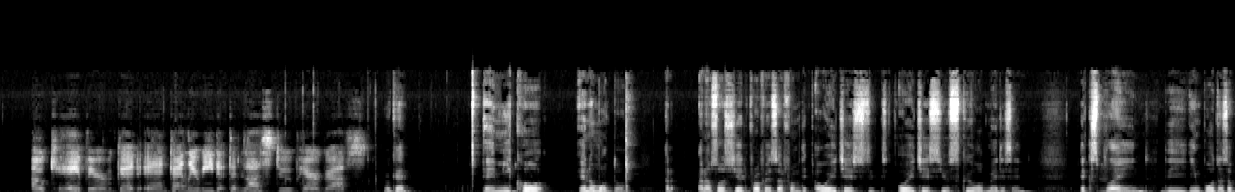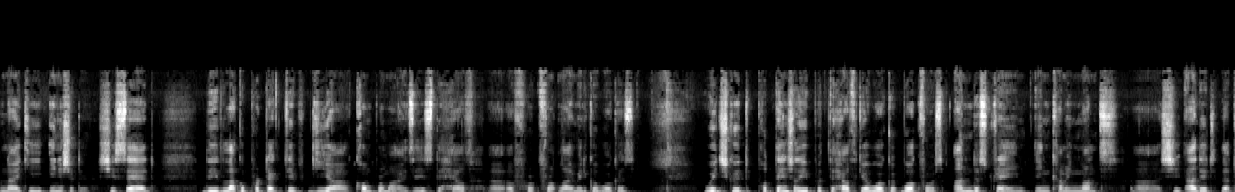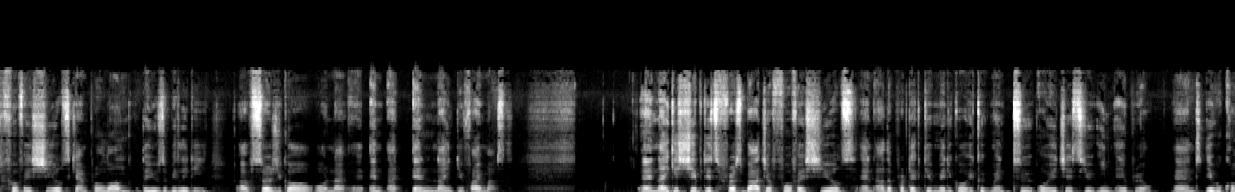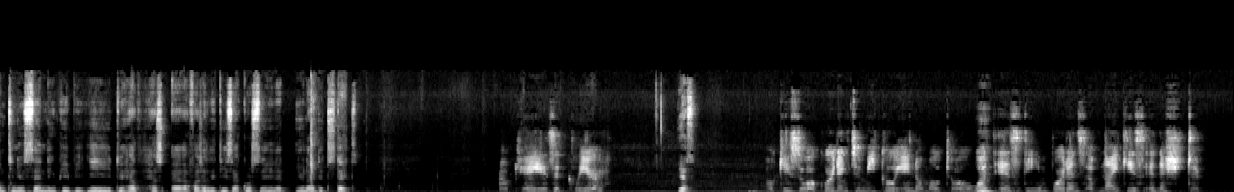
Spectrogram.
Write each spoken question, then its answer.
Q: the importance of Nike's initiative?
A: Um, so the lack of protective gear, gear compromises the health uh, of frontline medical workers, uh, which could potentially uh, put the healthcare workforce under strain in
